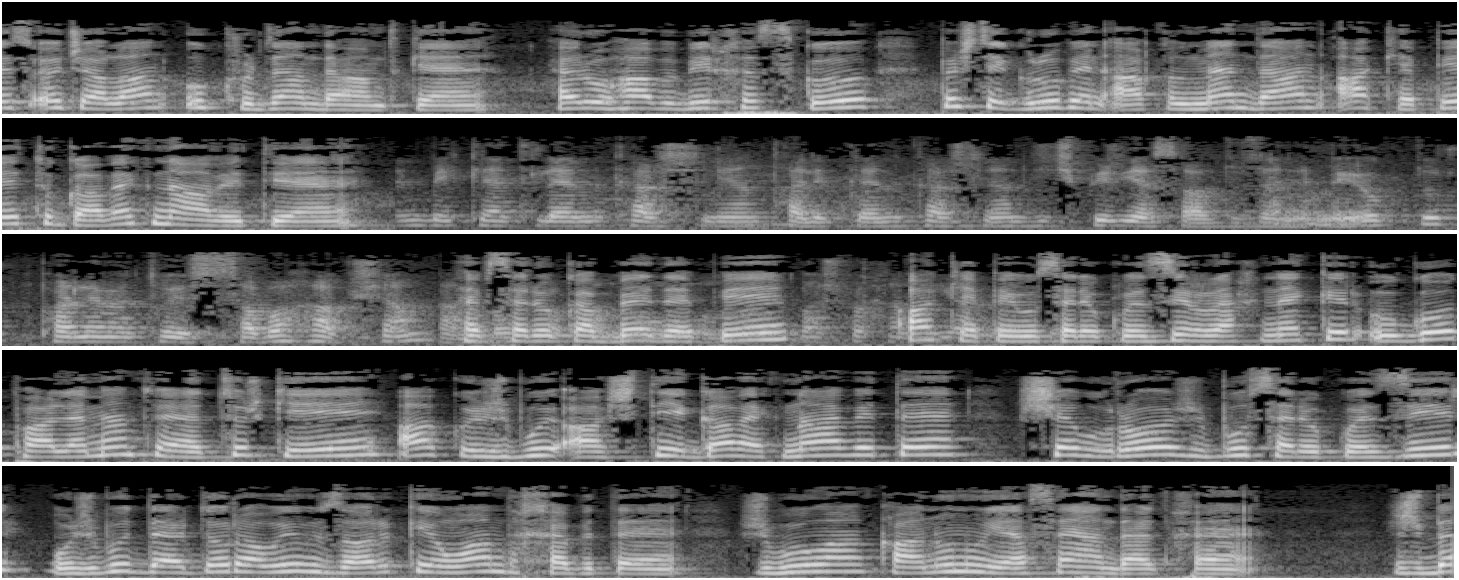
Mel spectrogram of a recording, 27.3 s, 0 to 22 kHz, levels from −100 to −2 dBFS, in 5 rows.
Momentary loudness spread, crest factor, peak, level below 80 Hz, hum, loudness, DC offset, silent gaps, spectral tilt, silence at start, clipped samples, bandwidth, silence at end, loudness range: 11 LU; 20 dB; -4 dBFS; -46 dBFS; none; -23 LUFS; under 0.1%; none; -4 dB/octave; 0 s; under 0.1%; 11.5 kHz; 0 s; 9 LU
